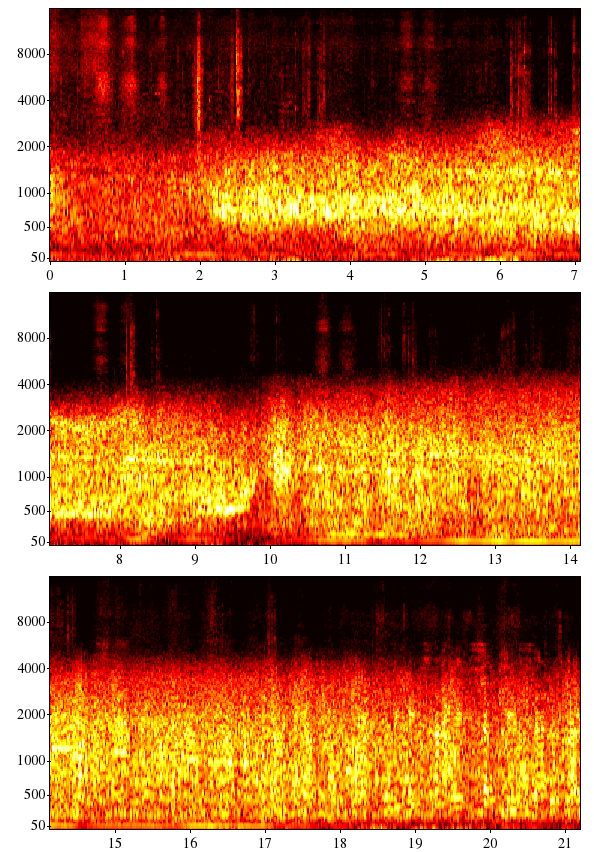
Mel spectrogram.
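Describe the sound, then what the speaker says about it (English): Austrian Eurofighter Typhoon jets flying at an air show, a loud sustained roar that swells and shifts in pitch as they pass, with a public-address commentator talking over it throughout. "These are the Austrian Typhoons."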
